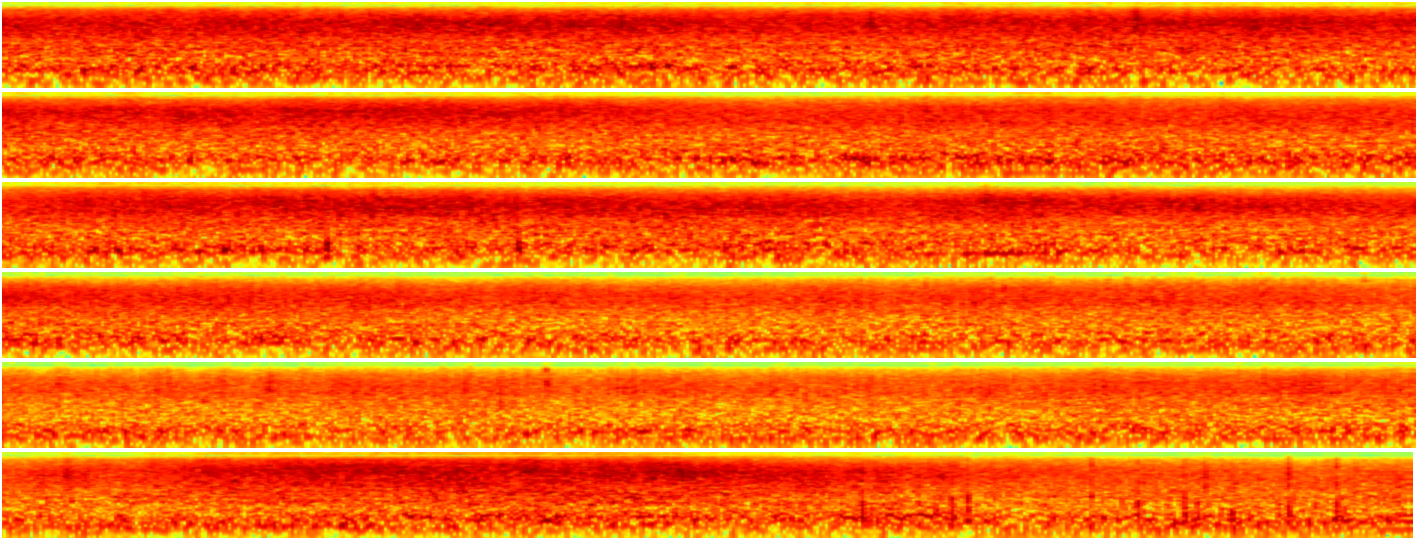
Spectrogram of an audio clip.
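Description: Heavy rain falling on an umbrella overhead and on the wet street: a steady, dense hiss that swells for a couple of seconds near the end.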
